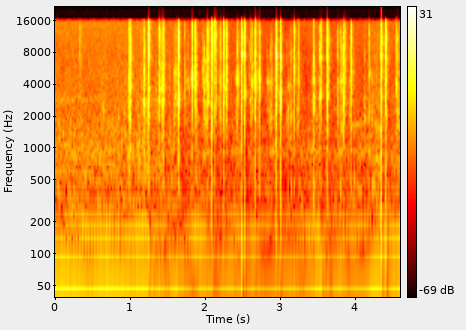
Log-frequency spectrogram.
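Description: Roof tie-down strap being pulled tight over a canoe: a quick, irregular run of clicks and rattles from the strap and buckle starts about a second in, over a steady low hum.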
